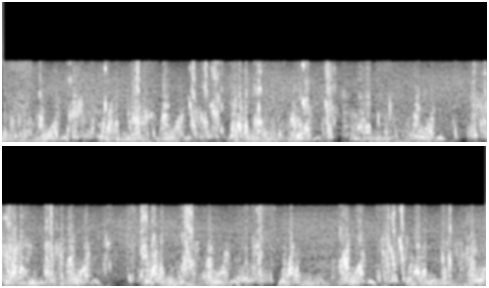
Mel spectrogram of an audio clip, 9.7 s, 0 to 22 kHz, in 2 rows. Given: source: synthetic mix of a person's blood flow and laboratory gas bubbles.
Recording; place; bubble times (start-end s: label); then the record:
Doppler ultrasound of blood flow; precordium
0.00-0.46 s: bubbles
0.61-1.07 s: bubbles
1.24-1.56 s: bubbles
1.85-2.40 s: bubbles
2.48-2.87 s: bubbles
2.90-3.10 s: bubbles
3.19-3.36 s: bubbles
3.39-3.64 s: bubbles
3.73-4.20 s: bubbles
4.50-4.58 s: bubbles
4.62-5.20 s: bubbles
5.24-5.67 s: bubbles
5.85-5.96 s: bubbles
6.08-6.40 s: bubbles
6.50-7.01 s: bubbles
7.10-7.58 s: bubbles
7.79-7.84 s: bubbles
8.18-8.34 s: bubbles
8.38-8.46 s: bubbles
8.58-8.91 s: bubbles
9.21-9.69 s: bubbles
From the record:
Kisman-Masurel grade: 242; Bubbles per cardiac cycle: several, 3 to 8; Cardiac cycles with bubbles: 100%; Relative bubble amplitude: moderate (0.250 to 0.450); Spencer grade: 3 (all of the cardiac periods contain showers or single bubble signals, but not dominating or overriding the cardiac motion signals); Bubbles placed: anywhere in the cardiac cycle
